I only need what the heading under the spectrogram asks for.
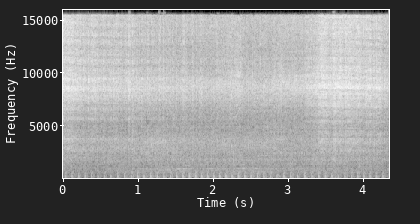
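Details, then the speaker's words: Motorcycle-wash pressure washer after replacing parts to fix weak water spray, at idle without the throttle opened. The small engine chugs evenly at about four pulses a second under a strong, steady hiss of spray; running fine. "Guys ini sudah selesai saya hidupkan mesinnya Ya seperti ini guys ya Coba di sini oke nah semburannya seperti ini guys ya"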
